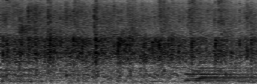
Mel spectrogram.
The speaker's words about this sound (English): We have hired a snow cone truck to come here for after service. You can clap for that.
